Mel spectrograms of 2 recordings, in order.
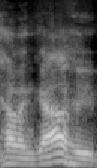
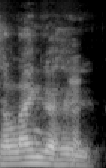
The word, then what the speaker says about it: Halangahu: We thought it was Halangahu, but it's Halangahu.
